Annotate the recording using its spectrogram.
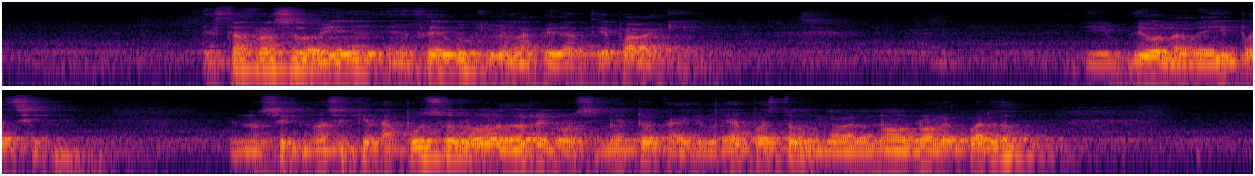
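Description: A man speaks with animation into a microphone, heard through loudspeakers in a room.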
